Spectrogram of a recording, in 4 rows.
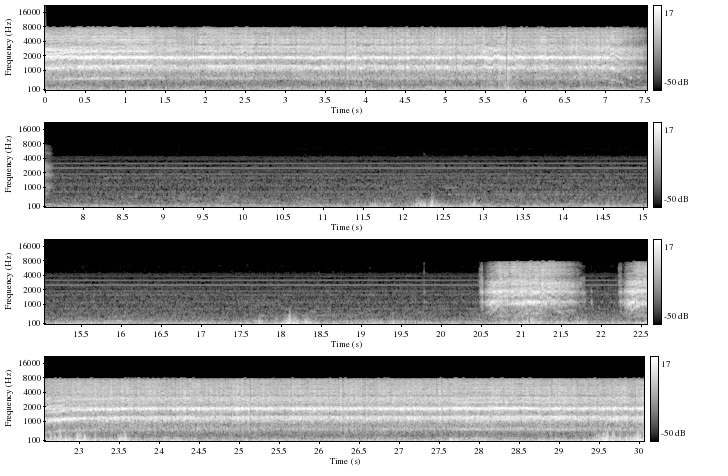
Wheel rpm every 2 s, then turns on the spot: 160, 160, 160, 100, 0, 0, 0, 0, 0, 0, 50, 110, 160, 160, 160.
none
